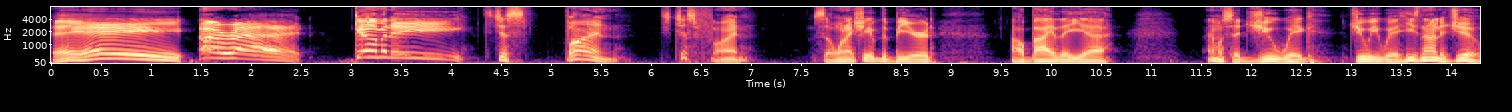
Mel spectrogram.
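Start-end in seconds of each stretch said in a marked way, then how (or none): 0.0-4.2 put-on very high old-time radio announcer voice. Imitating another comedian's voice: 1950s radio voice impression. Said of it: "one of those voices".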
